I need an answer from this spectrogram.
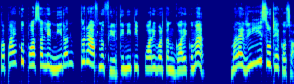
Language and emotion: Nepali, angry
